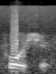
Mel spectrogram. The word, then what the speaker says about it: Portia: And Portia, Portia, but pronounced Portia, just like the car.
